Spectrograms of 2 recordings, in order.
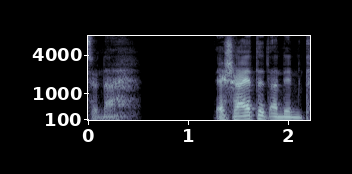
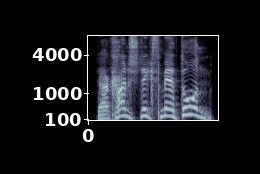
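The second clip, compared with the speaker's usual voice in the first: higher, loud call; calling over; 10 semitones higher, 3 dB louder than usual. Acted. Bernhard calls over to the old inn, loud and high. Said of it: "ruft der Bernhard".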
